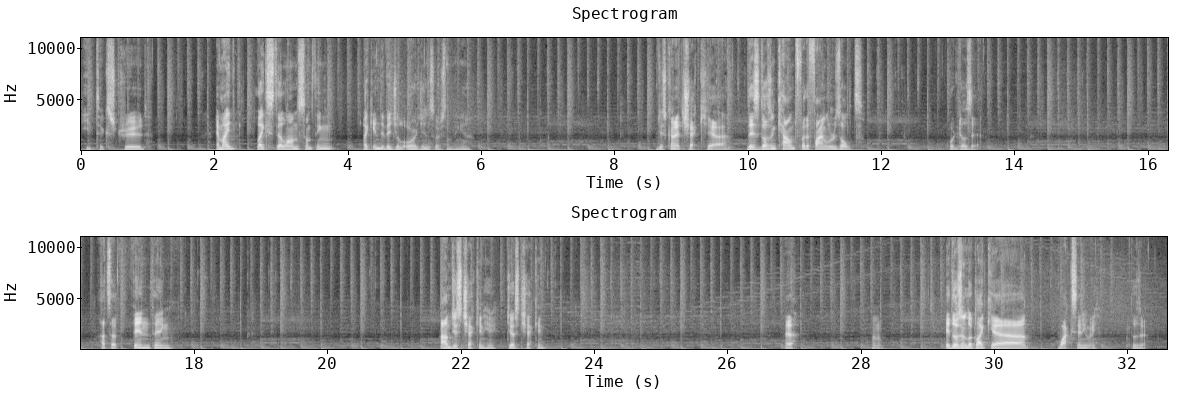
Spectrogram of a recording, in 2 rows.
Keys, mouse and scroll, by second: 0.7 g, 4.7 middle click, 5.2 g, 6.6 middle click, 8.0 2, 8.4 click, 8.7 g, 9.8 click, 10.4 click, 10.8 1, 11.0 click, 11.2 g, 12.2 click, 12.3 g, 13.1 click, 13.2 middle click, 13.8 shift+middle click, 14.3 middle click, 14.6 Tab, 15.1-16.3 middle drag, 16.4 Tab, 16.7 3, 17.0 click, 17.2 middle click, 18.0 click, 18.2 middle click, 18.8 alt+z, 19.3 middle click, 19.5 g, 20.9 middle click, 21.8 click, 22.2 g, 23.4 middle click, 24.5 Tab, 25.3-28.9 middle drag, 29.1 Tab, 29.3 middle click, 30.1 middle click, 30.7 click, 31.0 middle click, 31.6 click, 31.8 middle click, 32.2 g.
